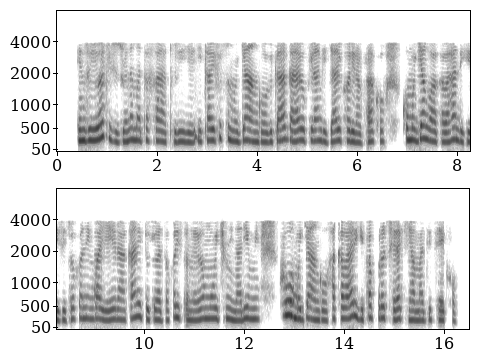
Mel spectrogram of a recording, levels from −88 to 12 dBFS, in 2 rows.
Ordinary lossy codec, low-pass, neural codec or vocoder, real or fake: AAC, 16 kbps; 7.2 kHz; autoencoder, 48 kHz, 32 numbers a frame, DAC-VAE, trained on Japanese speech; fake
